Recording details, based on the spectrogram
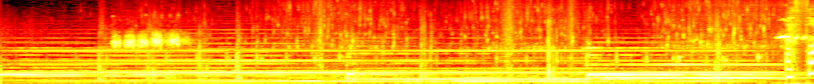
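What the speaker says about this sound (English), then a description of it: "Then I heard chirping outside my window." Barn swallow chirping outside a bedroom window in the game What Remains of Edith Finch: a brief burst of high bird twittering over a steady tonal game music bed with soft drips and clicks.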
